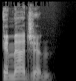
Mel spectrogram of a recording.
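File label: "imagine", US English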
